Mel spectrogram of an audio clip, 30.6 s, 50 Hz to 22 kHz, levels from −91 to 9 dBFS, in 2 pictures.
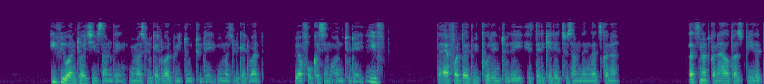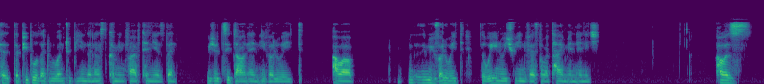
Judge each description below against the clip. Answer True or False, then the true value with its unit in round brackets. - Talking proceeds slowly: False (155 wpm)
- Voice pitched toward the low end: True (110 Hz)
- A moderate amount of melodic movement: False (2.2 semitones)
